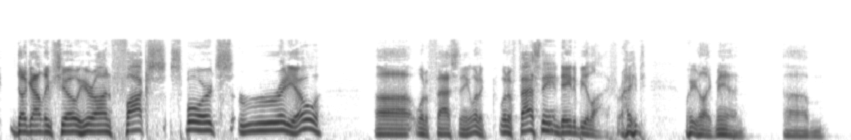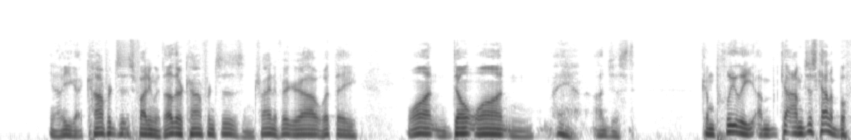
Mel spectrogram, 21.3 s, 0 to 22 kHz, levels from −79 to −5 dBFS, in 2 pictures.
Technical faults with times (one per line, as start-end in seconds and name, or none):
0.00-21.28 low-delay AAC compression
6.86-6.93 AAC frame loss with concealment
9.17-9.22 AAC frame loss with concealment
12.17-12.26 AAC frame loss with concealment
